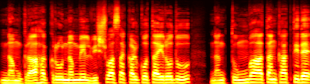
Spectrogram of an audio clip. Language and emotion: Kannada, fearful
